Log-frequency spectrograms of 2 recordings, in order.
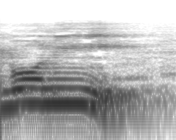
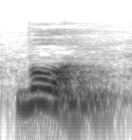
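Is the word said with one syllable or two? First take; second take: two; one. First: The word is said with two syllables. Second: The word is said with one syllable. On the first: The speaker calls it wrong. "it's not like bony" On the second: The speaker calls it right. "Bone, one"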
